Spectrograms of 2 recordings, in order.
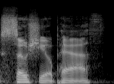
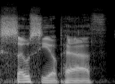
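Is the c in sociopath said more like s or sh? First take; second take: sh; s. First: The c sounds more like an sh. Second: The c sounds more like a plain s. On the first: "you say more like sociopath" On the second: "I say more like sociopath"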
